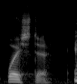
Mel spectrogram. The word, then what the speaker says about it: Worcester: Worcester. Skip the letters, yeah.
